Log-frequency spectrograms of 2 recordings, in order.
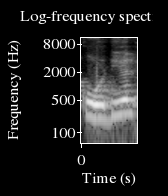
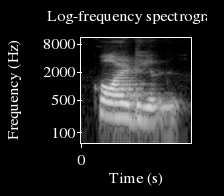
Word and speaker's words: cordial: for me yeah sure cordial no you are stressing o quite a lot you don't have to stress on o so much it is not cordial it's cordial cordal Rel there is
